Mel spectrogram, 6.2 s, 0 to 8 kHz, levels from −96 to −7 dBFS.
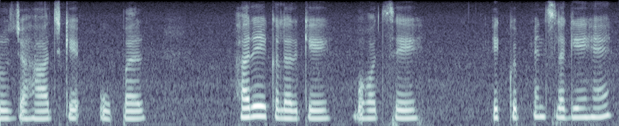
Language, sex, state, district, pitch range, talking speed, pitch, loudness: Hindi, female, Uttar Pradesh, Lalitpur, 185-215 Hz, 105 wpm, 195 Hz, -17 LUFS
